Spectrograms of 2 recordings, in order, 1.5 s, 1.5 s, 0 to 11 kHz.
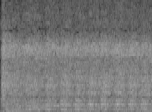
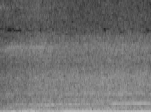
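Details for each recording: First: Toyota Innova four-cylinder, started after a spark plug and coil check: the starter cranks about four and a half seconds before catching, slowed by cleaner fluid in the injection, then settles to a normal, even idle. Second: Toyota Innova 4-cylinder after checking spark plugs and coils, pedal raises revs from idle: steady even note with no stumble or missed beats; engine normal, normal rev, no misfire.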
